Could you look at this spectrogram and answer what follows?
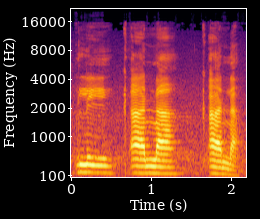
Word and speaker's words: Lekalakala: As long as you pronounce that slowly, you'll get it right. Le kala kala.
